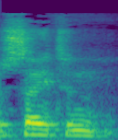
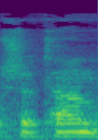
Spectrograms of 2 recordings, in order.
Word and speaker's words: Satan: Also Satan, or Shaitan, however you want to pronounce it, it doesn't just simply mean the devil.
